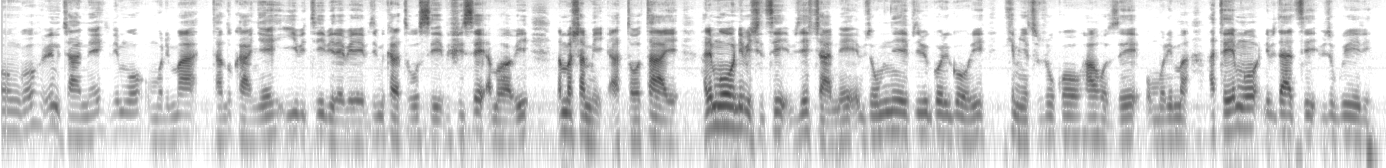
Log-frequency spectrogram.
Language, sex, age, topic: Rundi, male, 25-35, agriculture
